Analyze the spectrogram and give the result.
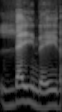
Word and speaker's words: Leni: And it was so exciting to have Leni, that's how you pronounce her name, Leni on, on the cover with her mom.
